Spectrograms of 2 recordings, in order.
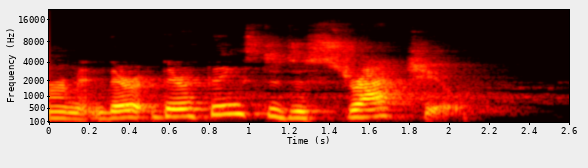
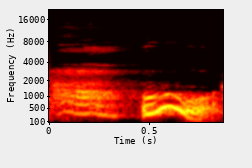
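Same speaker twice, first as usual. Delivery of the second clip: high, delighted "oh, ooh"; mock delight; 7 semitones higher than usual. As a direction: act out casting people suddenly taken with an actor. Imitating pleased casting people.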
